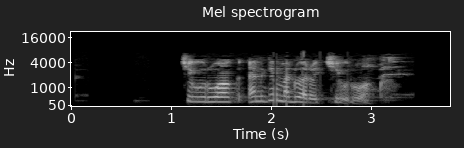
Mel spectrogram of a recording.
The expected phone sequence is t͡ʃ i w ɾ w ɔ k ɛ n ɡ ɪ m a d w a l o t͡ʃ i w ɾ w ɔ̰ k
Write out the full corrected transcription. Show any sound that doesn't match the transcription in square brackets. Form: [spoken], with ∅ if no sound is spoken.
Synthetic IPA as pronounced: t͡ʃ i w ɾ w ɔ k ɛ n ɡ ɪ m a d w a [ɾ] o t͡ʃ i w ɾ w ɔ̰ k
